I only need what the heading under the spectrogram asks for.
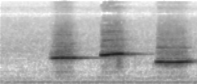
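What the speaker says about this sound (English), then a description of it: "can you teach me how to whistle?" A person whistles three clear, sustained notes close by, each pitched differently and separated by short pauses, with a faint low hum underneath.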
